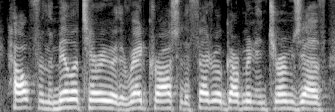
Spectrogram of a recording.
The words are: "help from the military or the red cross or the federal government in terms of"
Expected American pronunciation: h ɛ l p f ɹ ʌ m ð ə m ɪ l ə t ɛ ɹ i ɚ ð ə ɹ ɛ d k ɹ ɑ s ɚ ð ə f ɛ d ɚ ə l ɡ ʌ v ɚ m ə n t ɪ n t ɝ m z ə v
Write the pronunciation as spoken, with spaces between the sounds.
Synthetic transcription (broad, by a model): h ɛ l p f ɹ ʌ m ð ə m ɪ l ə t ɛ ɹ i ɚ ð ə ɹ ɛ d k ɹ ɑ s ɚ ð ə f ɛ d ɚ l ɡ ʌ v ɚ m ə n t ɪ n t ɝ m z ə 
